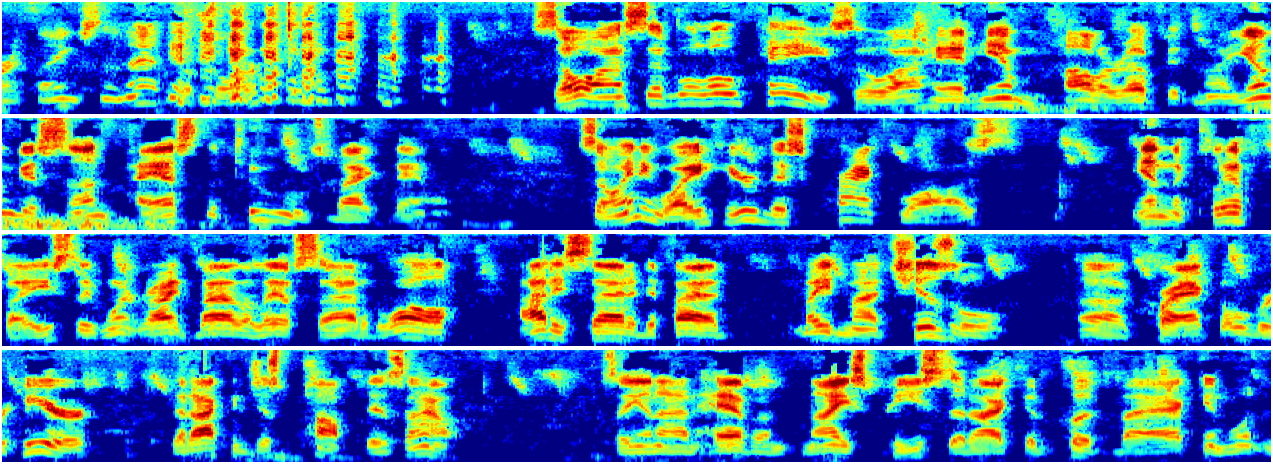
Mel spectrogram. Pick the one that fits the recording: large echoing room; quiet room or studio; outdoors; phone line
outdoors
